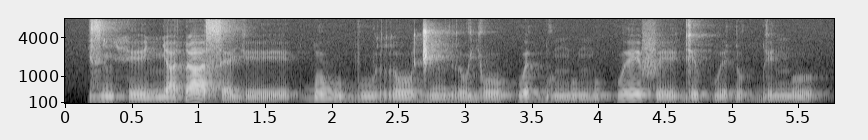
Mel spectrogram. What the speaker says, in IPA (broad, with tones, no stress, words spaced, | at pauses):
zĩ˨heː˨ ɲa˨ɗa˦˨ sɛ˨jeː˨ | ɓʊ˦βu˨ buː˨roː˨d͡ʒĩ˨ rʊ˨joː˨ kʷɛ˦ɡ͡bʊ˨ ŋu˨ŋu˨kʷeː˦feː˨ ɡe˦kʷe˨ ɗʊ˨ ɡ͡be˦ŋʊ˦˨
